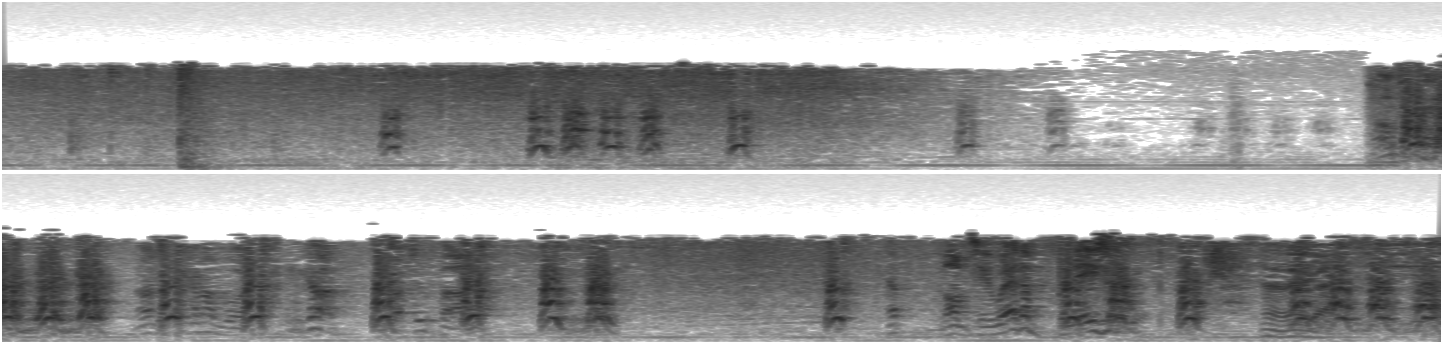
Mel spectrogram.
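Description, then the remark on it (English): A dog barks in rapid, repeated bursts, fairly loud, pausing briefly before resuming with a long volley of excited barks and yips. “Well, there goes the dog.”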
